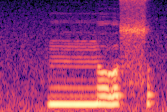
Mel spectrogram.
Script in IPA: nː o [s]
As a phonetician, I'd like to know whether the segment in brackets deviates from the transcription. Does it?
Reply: no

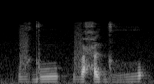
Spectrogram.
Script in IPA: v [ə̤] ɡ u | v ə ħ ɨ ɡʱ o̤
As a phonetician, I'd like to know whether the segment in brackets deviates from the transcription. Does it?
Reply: no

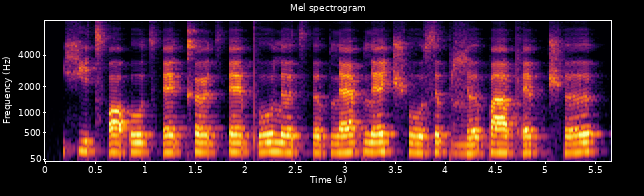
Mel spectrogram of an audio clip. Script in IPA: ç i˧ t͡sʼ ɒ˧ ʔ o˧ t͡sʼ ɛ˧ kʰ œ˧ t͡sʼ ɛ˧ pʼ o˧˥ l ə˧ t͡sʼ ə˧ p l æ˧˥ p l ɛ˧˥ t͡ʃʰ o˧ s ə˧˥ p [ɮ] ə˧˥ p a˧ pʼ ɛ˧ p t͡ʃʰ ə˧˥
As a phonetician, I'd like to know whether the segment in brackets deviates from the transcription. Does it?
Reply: no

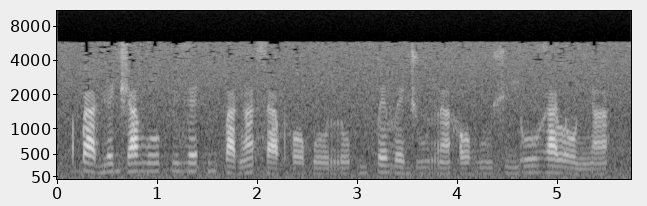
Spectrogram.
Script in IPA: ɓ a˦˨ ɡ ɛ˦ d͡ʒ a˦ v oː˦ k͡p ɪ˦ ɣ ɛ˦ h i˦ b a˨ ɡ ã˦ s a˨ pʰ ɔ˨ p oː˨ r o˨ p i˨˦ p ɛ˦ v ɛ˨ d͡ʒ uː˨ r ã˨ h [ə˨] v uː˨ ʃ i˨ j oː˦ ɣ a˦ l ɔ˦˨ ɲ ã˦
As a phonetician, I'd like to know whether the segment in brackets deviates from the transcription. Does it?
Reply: yes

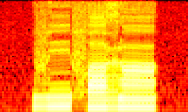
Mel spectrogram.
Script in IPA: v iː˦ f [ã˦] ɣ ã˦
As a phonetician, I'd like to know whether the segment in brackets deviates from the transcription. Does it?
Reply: yes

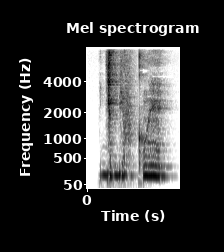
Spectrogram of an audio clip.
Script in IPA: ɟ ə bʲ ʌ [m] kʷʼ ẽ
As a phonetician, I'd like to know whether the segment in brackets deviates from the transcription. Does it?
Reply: yes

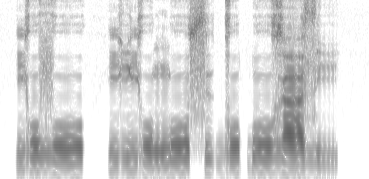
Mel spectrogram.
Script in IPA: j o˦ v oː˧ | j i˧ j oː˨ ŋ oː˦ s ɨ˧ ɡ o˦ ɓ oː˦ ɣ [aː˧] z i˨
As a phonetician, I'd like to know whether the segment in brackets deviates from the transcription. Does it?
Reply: no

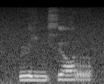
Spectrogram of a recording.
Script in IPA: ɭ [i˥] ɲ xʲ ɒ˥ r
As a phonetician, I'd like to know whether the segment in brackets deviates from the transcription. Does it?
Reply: yes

